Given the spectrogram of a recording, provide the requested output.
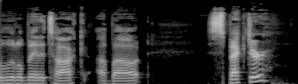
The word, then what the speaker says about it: Spectre: bit of talk about Spectre or as you Americans say Spectra uh and we'll do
